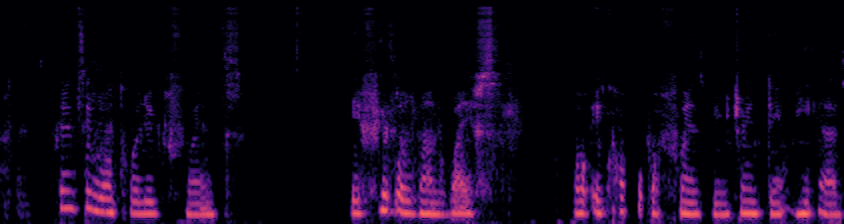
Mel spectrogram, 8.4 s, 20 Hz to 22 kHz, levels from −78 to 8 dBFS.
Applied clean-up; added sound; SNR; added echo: neural mask model Resemble Enhance denoiser.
